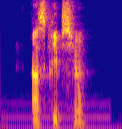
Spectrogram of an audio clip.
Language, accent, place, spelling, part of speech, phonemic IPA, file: French, France, Lyon, inscriptions, noun, /ɛ̃s.kʁip.sjɔ̃/, LL-Q150 (fra)-inscriptions.wav
- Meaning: plural of inscription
